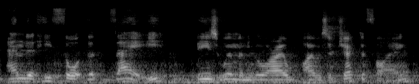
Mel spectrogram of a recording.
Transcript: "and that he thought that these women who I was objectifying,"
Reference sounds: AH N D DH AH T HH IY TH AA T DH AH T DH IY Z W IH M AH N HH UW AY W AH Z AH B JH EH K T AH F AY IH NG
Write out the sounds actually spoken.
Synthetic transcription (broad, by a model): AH N DH AH T HH IY TH AA T DH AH T DH IY Z W IH M AH N HH UW AY W AH Z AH B JH EH K T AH F AY IH NG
